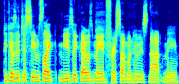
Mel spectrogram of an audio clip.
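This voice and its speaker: A man's voice: medium pitch, fairly quick, fairly bright tone, slight background noise. A man co-hosting a casual music review podcast, speaking in a hesitant, loosely phrased way as he gives opinions. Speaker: podcast co-host.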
